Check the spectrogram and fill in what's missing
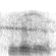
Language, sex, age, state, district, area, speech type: Urdu, male, 30-45, Uttar Pradesh, Gautam Buddha Nagar, rural, conversation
